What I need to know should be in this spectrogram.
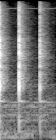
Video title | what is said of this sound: MCB কিভাবে চিনবেন।MCB working principle. | এটা সলিড আছে কারণ এটা ভালো আছে। এই দুই জায়গায় আমরা ঠুকলে দেখতে পাব একটা আওয়াজ পাওয়া যাচ্ছে।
